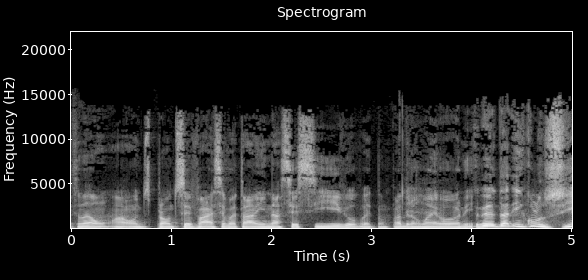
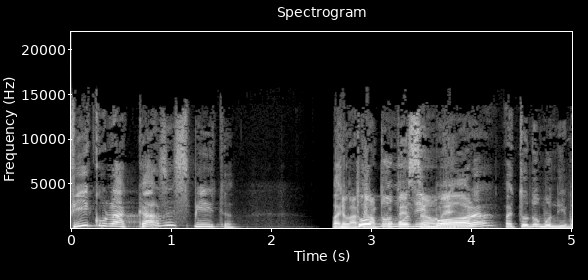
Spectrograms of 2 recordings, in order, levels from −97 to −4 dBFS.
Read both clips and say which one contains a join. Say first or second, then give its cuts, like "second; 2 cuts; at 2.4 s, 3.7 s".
first; 1 cut; at 3.1 s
